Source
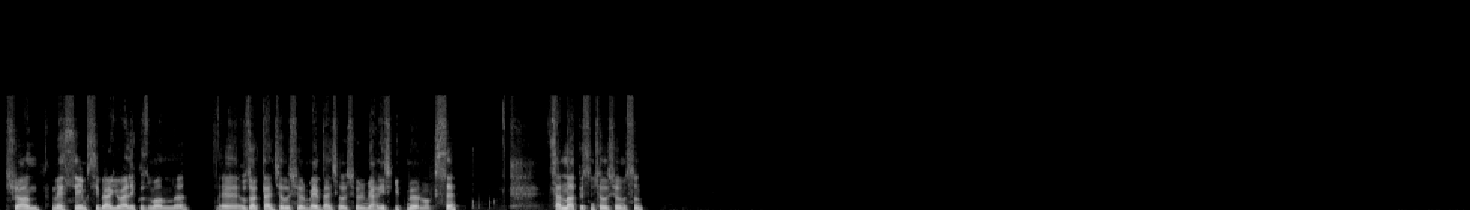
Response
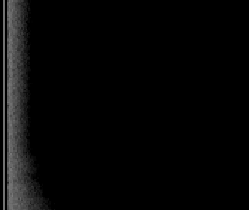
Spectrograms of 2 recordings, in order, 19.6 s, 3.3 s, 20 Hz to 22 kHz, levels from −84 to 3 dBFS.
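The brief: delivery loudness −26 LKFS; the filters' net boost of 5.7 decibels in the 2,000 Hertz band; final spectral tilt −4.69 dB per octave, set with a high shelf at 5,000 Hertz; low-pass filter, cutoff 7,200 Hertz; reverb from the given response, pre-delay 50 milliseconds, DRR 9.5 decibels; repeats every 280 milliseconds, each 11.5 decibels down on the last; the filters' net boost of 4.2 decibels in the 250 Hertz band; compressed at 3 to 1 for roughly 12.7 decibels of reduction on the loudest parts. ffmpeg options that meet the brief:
-filter_complex "[0:a]lowpass=7200,equalizer=frequency=250:width_type=o:gain=5.5,equalizer=frequency=2000:width_type=o:gain=6.5,highshelf=frequency=5000:gain=5,acompressor=threshold=-31dB:ratio=3,aecho=1:1:280|560|840:0.266|0.0718|0.0194,asplit=2[link_01][link_02];[1:a]atrim=start_sample=2205,adelay=50[link_03];[link_02][link_03]afir=irnorm=-1:irlink=0,volume=-17.5dB[link_04];[link_01][link_04]amix=inputs=2:normalize=0,volume=7dB"

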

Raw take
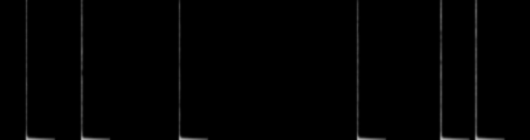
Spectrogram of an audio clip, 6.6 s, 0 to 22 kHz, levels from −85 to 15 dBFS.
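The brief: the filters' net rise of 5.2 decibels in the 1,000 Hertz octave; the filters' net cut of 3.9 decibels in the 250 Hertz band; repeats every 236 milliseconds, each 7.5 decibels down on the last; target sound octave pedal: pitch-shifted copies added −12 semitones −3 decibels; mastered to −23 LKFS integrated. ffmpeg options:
ffmpeg -i in.wav -filter_complex "[0:a]equalizer=frequency=250:width_type=o:gain=-5.5,equalizer=frequency=1000:width_type=o:gain=7,aecho=1:1:236|472|708|944|1180:0.422|0.177|0.0744|0.0312|0.0131,asplit=2[link_01][link_02];[link_02]asetrate=22050,aresample=44100,atempo=2,volume=-3dB[link_03];[link_01][link_03]amix=inputs=2:normalize=0" out.wav

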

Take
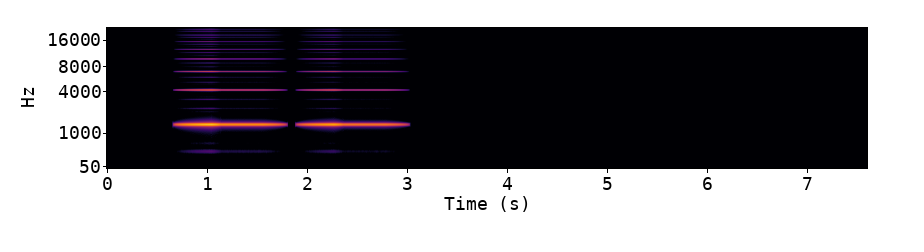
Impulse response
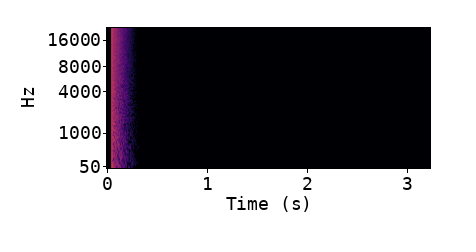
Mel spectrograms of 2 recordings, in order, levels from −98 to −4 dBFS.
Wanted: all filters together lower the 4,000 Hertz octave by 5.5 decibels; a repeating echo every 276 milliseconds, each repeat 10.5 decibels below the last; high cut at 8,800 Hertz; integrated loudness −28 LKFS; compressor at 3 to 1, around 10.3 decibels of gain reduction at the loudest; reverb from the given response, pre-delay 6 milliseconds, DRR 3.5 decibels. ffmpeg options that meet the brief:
-filter_complex "[0:a]lowpass=8800,equalizer=frequency=4000:width_type=o:gain=-5.5,acompressor=threshold=-35dB:ratio=3,aecho=1:1:276|552|828:0.299|0.0896|0.0269,asplit=2[link_01][link_02];[1:a]atrim=start_sample=2205,adelay=6[link_03];[link_02][link_03]afir=irnorm=-1:irlink=0,volume=-4dB[link_04];[link_01][link_04]amix=inputs=2:normalize=0,volume=6dB"

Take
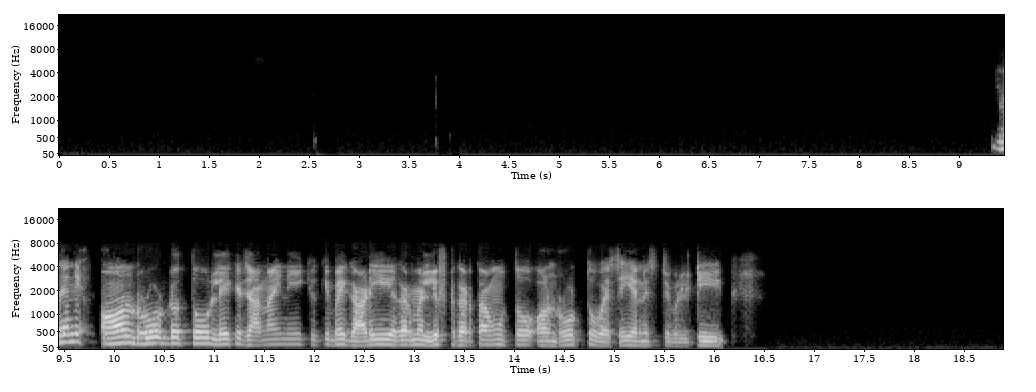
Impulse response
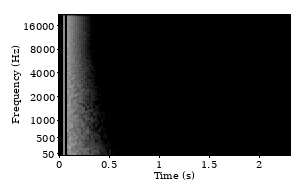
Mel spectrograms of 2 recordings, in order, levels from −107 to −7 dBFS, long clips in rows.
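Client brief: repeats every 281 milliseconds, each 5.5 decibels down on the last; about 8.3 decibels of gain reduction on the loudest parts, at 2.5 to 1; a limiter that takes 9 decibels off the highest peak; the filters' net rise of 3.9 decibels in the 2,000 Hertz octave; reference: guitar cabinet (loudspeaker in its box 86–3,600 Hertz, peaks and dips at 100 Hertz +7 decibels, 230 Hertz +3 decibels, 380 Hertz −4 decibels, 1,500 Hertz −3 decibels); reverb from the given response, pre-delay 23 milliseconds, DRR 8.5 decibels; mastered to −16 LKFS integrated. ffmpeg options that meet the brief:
-filter_complex "[0:a]equalizer=frequency=2000:width_type=o:gain=6,acompressor=threshold=-31dB:ratio=2.5,alimiter=level_in=0.5dB:limit=-24dB:level=0:latency=1,volume=-0.5dB,aecho=1:1:281|562|843|1124|1405|1686|1967:0.531|0.281|0.149|0.079|0.0419|0.0222|0.0118,asplit=2[link_01][link_02];[1:a]atrim=start_sample=2205,adelay=23[link_03];[link_02][link_03]afir=irnorm=-1:irlink=0,volume=-15.5dB[link_04];[link_01][link_04]amix=inputs=2:normalize=0,highpass=86,equalizer=frequency=100:width_type=q:width=4:gain=7,equalizer=frequency=230:width_type=q:width=4:gain=3,equalizer=frequency=380:width_type=q:width=4:gain=-4,equalizer=frequency=1500:width_type=q:width=4:gain=-3,lowpass=frequency=3600:width=0.5412,lowpass=frequency=3600:width=1.3066,volume=19dB"

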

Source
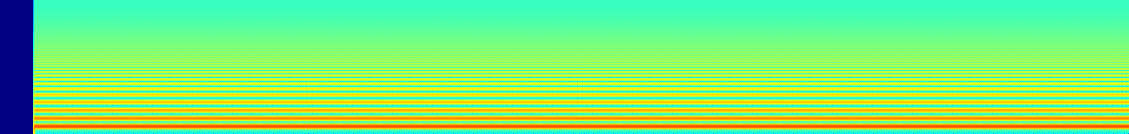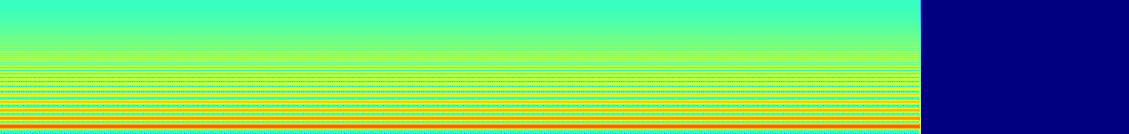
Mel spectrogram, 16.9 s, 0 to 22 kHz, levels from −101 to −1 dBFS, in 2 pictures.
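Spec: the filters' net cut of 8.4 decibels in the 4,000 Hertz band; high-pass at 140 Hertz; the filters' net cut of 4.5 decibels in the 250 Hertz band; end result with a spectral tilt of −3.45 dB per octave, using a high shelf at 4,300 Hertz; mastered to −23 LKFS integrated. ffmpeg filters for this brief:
ffmpeg -i in.wav -af "highpass=140,equalizer=frequency=250:width_type=o:gain=-4,equalizer=frequency=4000:width_type=o:gain=-7,highshelf=frequency=4300:gain=-8" out.wav

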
